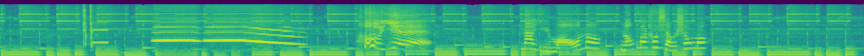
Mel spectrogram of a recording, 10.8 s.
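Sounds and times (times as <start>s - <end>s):
bouncy rhythmic music backing: 0.0s - 10.8s
fire truck siren: 1.9s - 3.9s
speech: 7.0s - 9.1s.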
